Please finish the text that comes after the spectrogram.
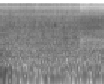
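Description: Tomatoes frying down into a paste in a pan for chicken tandoori karahi give off a steady, loud, broadband sizzle that holds evenly throughout with no speech.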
